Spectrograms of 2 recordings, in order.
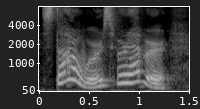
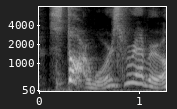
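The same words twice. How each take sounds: First: It is said in a cheerful, happy way. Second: It is said with strong passion.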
